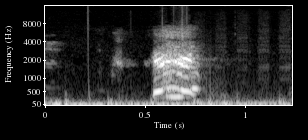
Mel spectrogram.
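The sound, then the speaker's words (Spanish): A woman lets out a single short, strained sob, a wavering, choked cry lasting a fraction of a second, fairly loud against a quiet background with no talking. “¿Estás llorando”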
